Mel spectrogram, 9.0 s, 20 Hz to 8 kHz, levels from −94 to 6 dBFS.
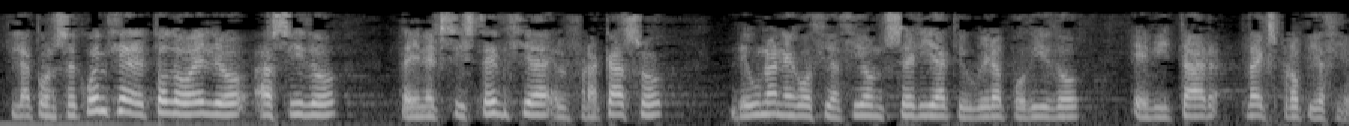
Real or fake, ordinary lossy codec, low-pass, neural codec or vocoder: real; MP3, 24 kbps; 7.2 kHz; none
